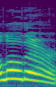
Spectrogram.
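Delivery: trembling, shaky, very high and loud voice. Narrating Bilbo calling out to a man coming toward him, with a shaky voice. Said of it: "he called with a shaky voice".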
